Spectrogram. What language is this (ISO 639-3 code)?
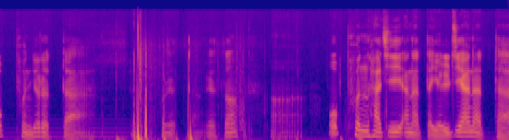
kor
